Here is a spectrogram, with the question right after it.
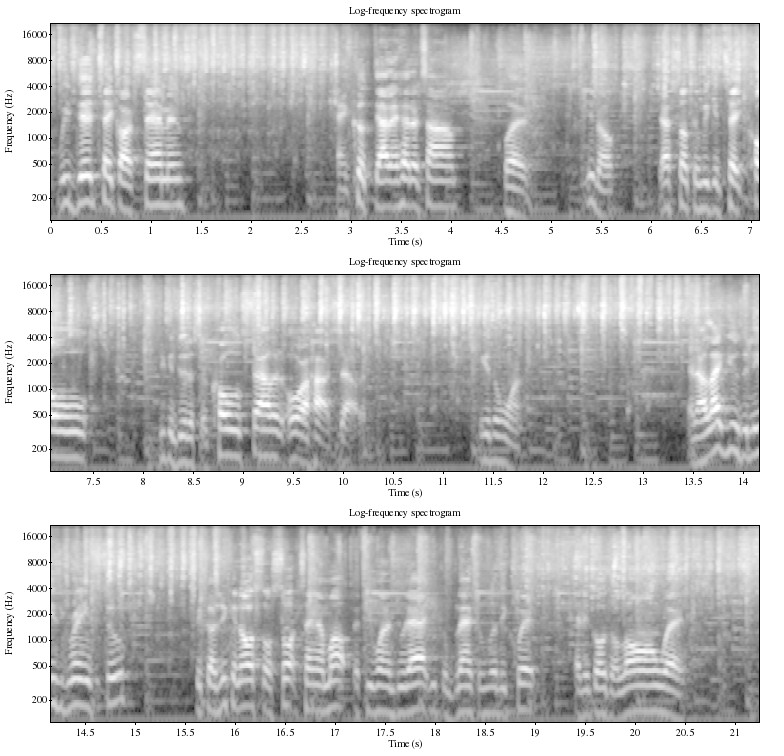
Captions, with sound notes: We did take our salmon and cook that ahead of time. But, you know, that's something we can take cold. You can do this a cold salad or a hot salad, either one. (whisk scraping) And I like using these greens too because you can also saute 'em up if you wanna do that. You can blanch 'em really quick, and it goes a long way.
